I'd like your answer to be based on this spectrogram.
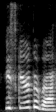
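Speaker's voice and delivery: usual speaking voice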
